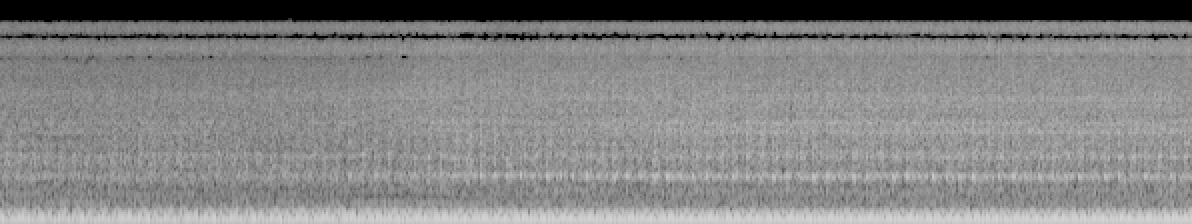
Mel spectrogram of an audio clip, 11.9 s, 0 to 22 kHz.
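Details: LS3 V8 on cold startup: deep even idle with a light tick two or three times a second, lasting about 1 minute then going away; owner unsure whether lifter noise or piston slap.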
